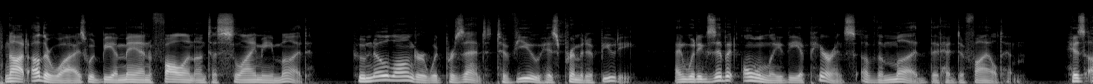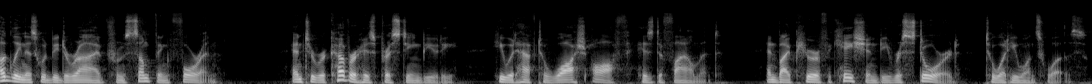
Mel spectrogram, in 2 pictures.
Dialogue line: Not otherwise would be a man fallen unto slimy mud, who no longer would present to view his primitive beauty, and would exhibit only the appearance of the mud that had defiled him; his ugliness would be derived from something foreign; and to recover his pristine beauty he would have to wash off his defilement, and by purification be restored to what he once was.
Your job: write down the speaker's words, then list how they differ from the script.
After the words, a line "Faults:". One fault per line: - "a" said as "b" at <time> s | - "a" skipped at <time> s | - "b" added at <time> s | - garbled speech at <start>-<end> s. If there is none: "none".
Not otherwise would be a man fallen unto slimy mud, who no longer would present to view his primitive beauty, and would exhibit only the appearance of the mud that had defiled him; his ugliness would be derived from something foreign; and to recover his pristine beauty he would have to wash off his defilement, and by purification be restored to what he once was.
Faults:
none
